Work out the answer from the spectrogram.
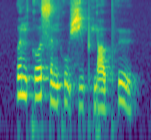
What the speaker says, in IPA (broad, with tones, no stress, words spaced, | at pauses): ə˥˩nkɤ˥sə˧˥nkṵ˨˩ ɕi˧˥pʰjɑ˧˥ʊ̯ pʰy˥˩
